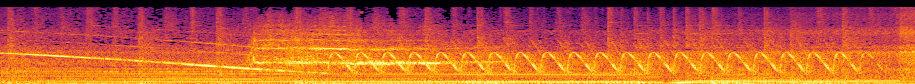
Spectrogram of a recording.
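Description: Police car siren: a long wail falling in pitch, which switches about two and a half seconds in to a fast yelp of about four sweeps a second. Under it is the low hum of car engines, and an engine revs up near the end.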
